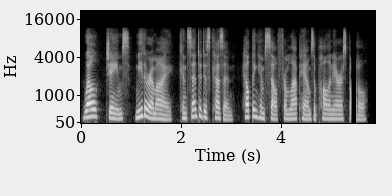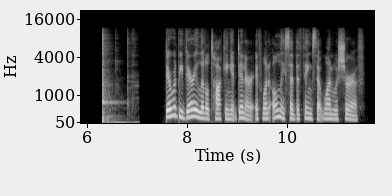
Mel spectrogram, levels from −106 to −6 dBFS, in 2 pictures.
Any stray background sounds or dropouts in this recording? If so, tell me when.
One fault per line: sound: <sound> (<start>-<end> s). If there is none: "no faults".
sound: dropout (5.4-5.5 s)
sound: thud (6.3-7.0 s)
